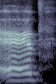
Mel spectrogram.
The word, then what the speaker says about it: herb: the herb like again herb you say herb we say herb yeah like h is silent basil and basil yeah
